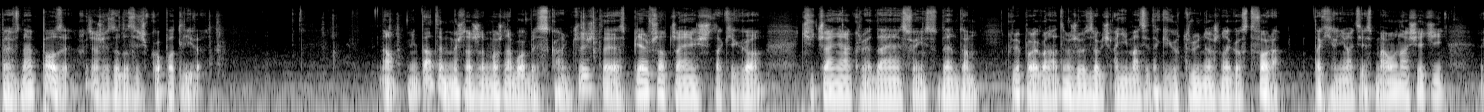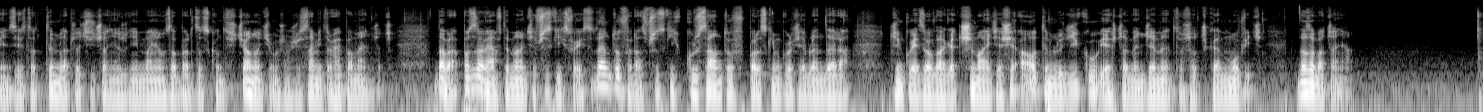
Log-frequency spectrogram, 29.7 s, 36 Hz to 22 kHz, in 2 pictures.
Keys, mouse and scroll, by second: 0.8 right click, 1.2 r, 2.0 Escape, 2.9 right click, 3.2 r, 3.9 Escape, 4.2-5.4 middle drag, 5.8 KP_1, 7.9 scroll up 2, 8.6 shift+middle click, 10.7 click, 14.5 ctrl+middle click, 16.0-17.3 drag, 18.2 scroll down 2, 18.6 shift+middle click, 19.7-21.2 shift+middle drag, 21.5-22.6 middle drag, 22.8 shift+middle click, 24.2-25.5 middle drag, 26.4-26.7 scroll down 2, 26.8 middle click, 29.6 q.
